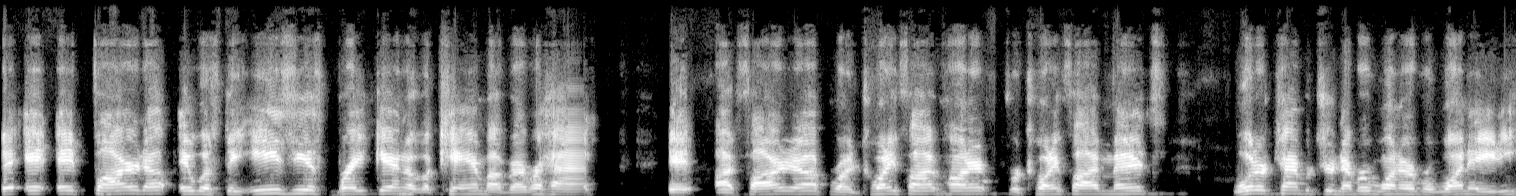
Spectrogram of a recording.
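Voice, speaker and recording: A man with an American accent speaks in a high, bright, sharp voice at a moderate pace. His intonation is monotone and flat, and the sound is dry and close with no echo. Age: 60s. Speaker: car hobbyist, retired mechanic. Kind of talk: casual chat.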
